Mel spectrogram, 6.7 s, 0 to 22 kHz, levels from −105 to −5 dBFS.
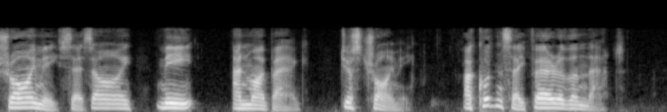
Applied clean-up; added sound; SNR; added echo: none; none; none; none.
